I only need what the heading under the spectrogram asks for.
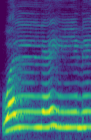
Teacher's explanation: വാവ് ഉച്ചരിക്കുമ്പോൾ ചുണ്ടുകളൊന്ന് വട്ടത്തിൽ പിടിച്ചിട്ട് ഉച്ചരിക്കുക. ലാമിന് ശബ്ദ വന്നു 2 ഹർഫുകൾ ഉച്ചരിക്കുന്ന കനം കൊടുക്കുക.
